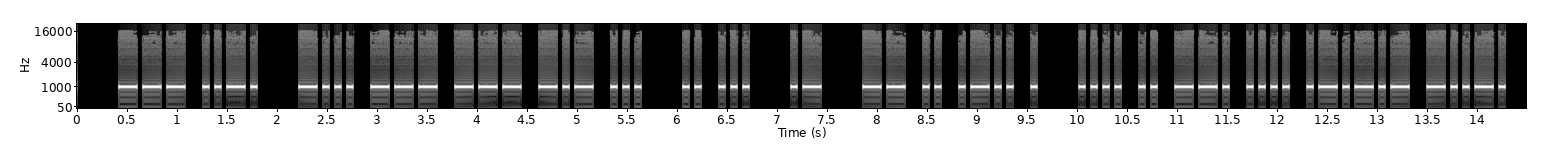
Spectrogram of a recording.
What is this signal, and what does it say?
Morse code, heard as a keyed tone, about 20 wpm, 1000 Hz. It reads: OF BOOKS IS A MILE HIGH./
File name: qotdfiles / 20wpm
